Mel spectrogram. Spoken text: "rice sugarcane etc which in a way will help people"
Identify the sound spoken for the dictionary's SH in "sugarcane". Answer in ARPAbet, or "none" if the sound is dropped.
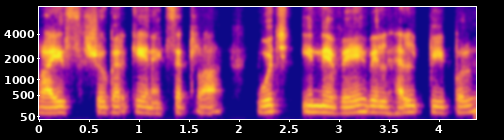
SH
